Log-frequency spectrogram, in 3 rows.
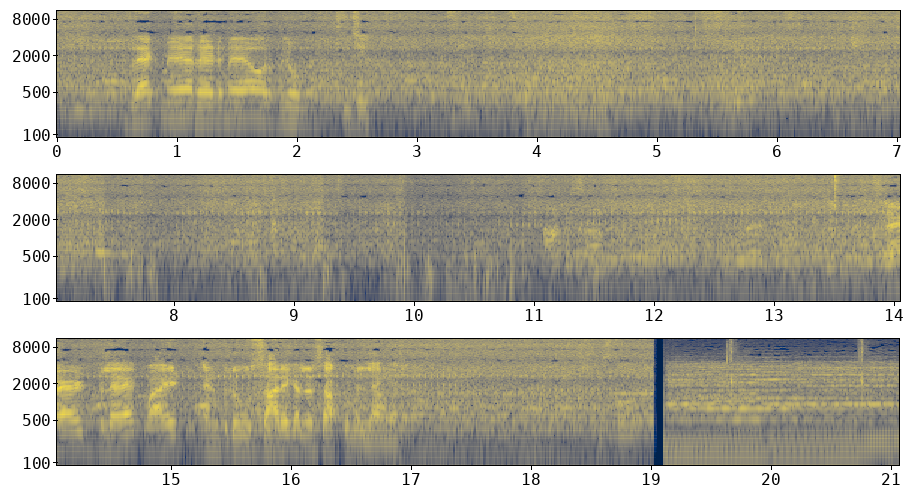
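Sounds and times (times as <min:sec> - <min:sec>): steady low hum: 0:04.7 - 0:19.0.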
